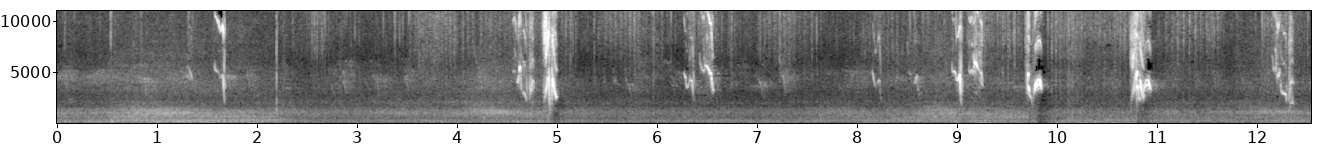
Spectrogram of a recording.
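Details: Sparrows gathering to be fed on 13 February 2021, heard on the outward walk: scattered bright chirps arriving in small bunches every few seconds, with a low murmur of background noise between them.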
